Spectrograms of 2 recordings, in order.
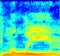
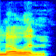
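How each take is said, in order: First: The name ends with a 'leen' sound. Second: The name ends with a 'lon' sound. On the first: The speaker calls it right. "That's how it's pronounced" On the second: The speaker calls it wrong. "nobody will mispronounce my name"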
